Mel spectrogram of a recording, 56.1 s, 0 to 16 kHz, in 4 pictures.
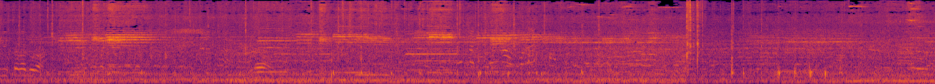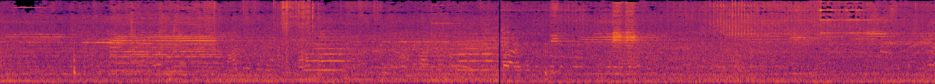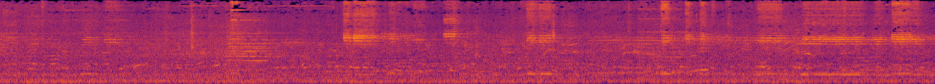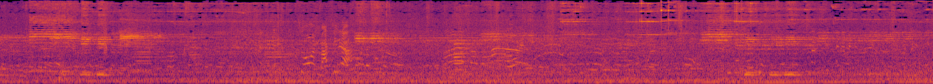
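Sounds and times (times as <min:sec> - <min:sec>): people talking: 0:00.0 - 0:14.1, 0:27.6 - 0:56.0
low street rumble: 0:00.0 - 0:56.0.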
